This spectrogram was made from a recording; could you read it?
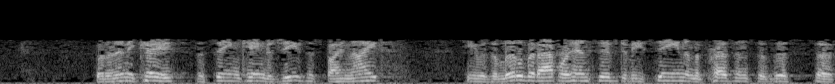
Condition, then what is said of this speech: None; typical speech.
